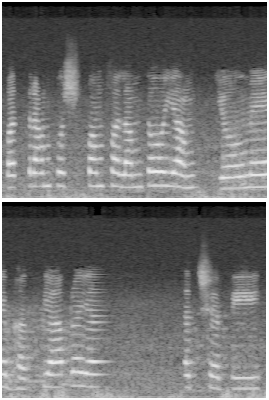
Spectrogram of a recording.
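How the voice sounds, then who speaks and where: Female student reciting a verse slowly and carefully, flat level delivery, muffled call audio with faint hiss. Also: sits high.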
